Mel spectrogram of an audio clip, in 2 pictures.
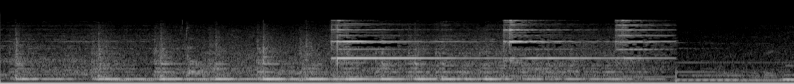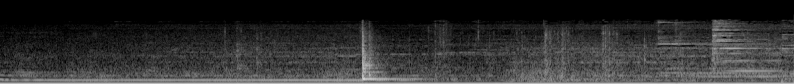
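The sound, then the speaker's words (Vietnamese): Buddhist temple bell struck several times during a ceremony, each stroke ringing out in sustained metallic tones that fade slowly before the next one. “ban chung cổ trỗi liên hồi chuông trống bát nhã thỉnh Phật thượng đường.”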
